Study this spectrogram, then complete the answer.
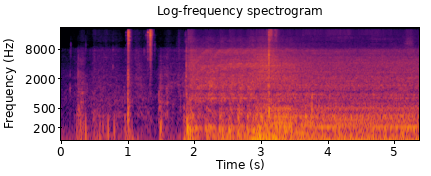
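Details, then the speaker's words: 2008 Mazda CX-9 cranks, catches and settles into a rough, uneven idle; code P0201, cylinder 1 injector open circuit, no voltage or current on the scope. Engine misfire. "definitely a misfire"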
